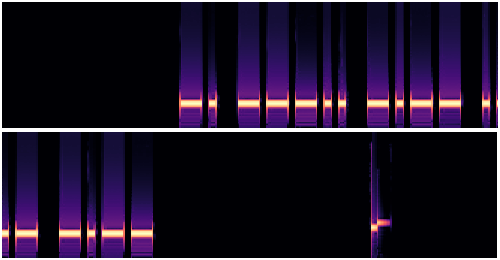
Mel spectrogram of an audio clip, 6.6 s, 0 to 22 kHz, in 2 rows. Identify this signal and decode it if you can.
Morse code, heard as a keyed tone, about 25 wpm, 700 Hz. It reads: N8YUY
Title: USA Call Signs - 5 Characters - 4x Character Spacing - 25wpm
